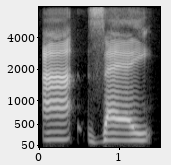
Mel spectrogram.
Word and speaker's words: Azazel: It's pronounced Azazel. Azazel.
